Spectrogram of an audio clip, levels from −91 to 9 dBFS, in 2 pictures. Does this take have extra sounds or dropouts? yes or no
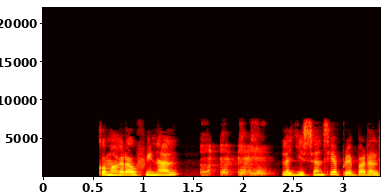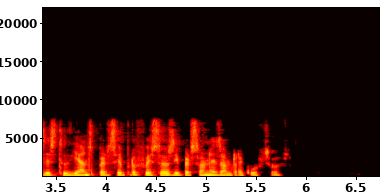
yes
